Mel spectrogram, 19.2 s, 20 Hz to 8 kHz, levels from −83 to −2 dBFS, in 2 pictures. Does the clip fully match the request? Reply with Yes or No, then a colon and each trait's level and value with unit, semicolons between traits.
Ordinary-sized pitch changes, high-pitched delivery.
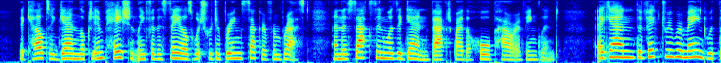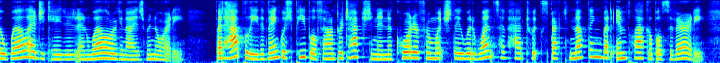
Yes: average, 3.7 semitones; high, 245 Hz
